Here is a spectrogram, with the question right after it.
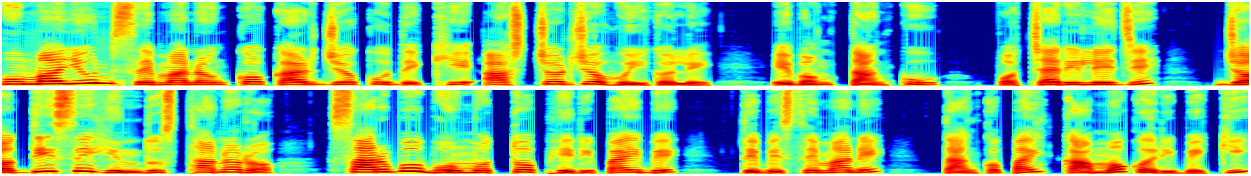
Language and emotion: Odia, neutral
